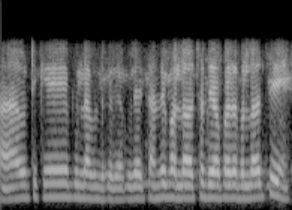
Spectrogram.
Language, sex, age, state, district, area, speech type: Odia, female, 45-60, Odisha, Nayagarh, rural, conversation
